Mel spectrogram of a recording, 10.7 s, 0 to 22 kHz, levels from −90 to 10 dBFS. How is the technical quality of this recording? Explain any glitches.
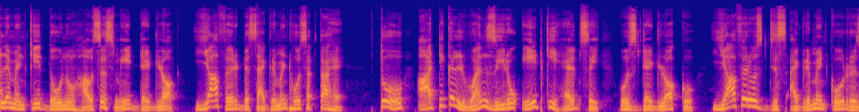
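No technical faults can be heard anywhere in this speech recording, so there are no glitches to explain.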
